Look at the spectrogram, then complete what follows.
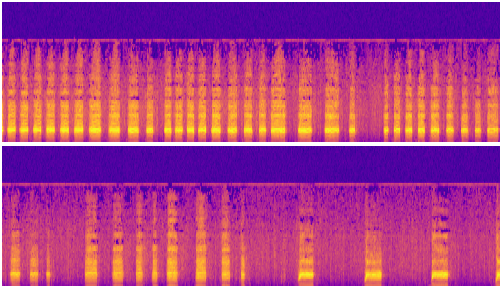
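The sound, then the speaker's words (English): A duck call, blown as duck calling is done in the flooded timber at Stuttgart, Arkansas, gives a long, fast run of loud, rhythmic quacks that gradually slows into spaced, drawn-out calls, clear with no talking. “Here is duck calling as done in the flooded timber at Stuttgart, Arkansas.”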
